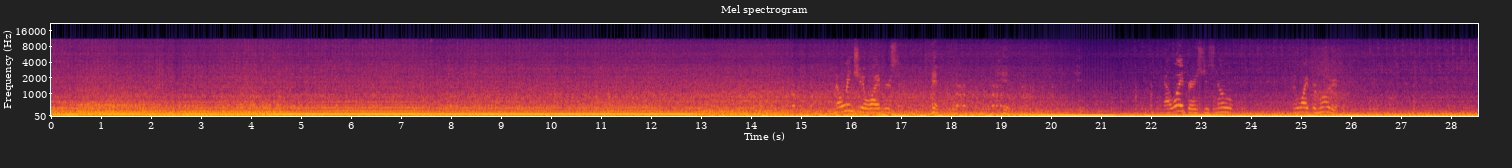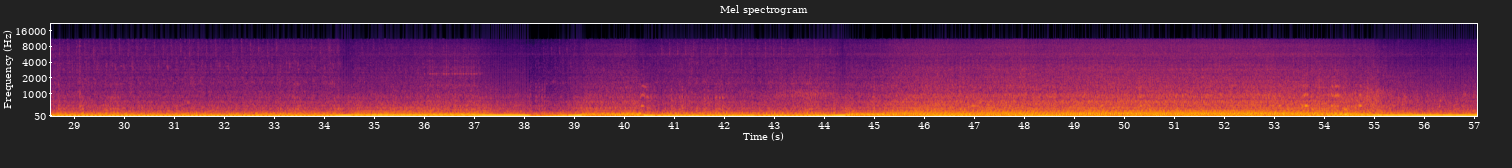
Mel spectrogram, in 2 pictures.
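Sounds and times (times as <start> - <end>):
car engine rumbling: 0.0 - 57.0.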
